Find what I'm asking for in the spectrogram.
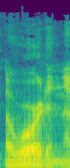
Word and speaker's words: O'Riordan: Um, and one more lady, and I have no idea uh, how to pronounce her last name, but it's Dolores O'Riordan. O'Riordan.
